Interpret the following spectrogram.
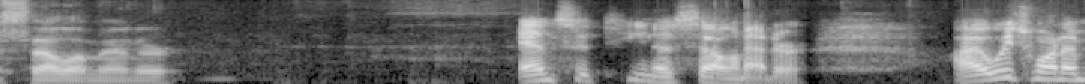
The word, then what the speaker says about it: Ensatina: I never pronounce the name of the salamanders. Instantina salamander. Ensatina salamander.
